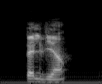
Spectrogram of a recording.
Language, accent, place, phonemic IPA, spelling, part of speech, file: French, France, Lyon, /pɛl.vjɛ̃/, pelvien, adjective, LL-Q150 (fra)-pelvien.wav
- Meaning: pelvic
